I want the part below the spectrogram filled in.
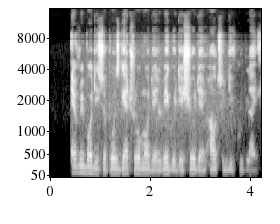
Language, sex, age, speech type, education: Nigerian Pidgin, male, 30-45, spontaneous, tertiary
